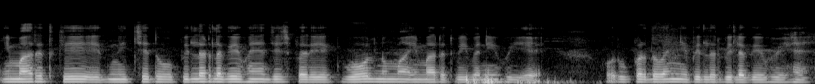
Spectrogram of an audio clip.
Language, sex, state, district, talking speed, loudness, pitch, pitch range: Hindi, male, Rajasthan, Bikaner, 190 wpm, -20 LUFS, 115 Hz, 115-125 Hz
